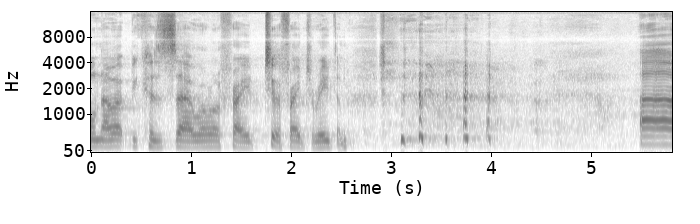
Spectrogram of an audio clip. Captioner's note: laughter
